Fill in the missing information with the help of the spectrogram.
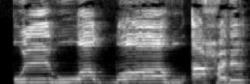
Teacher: یہاں پہ بھی دونوں پیش گر جائیں گی اور دال کے اوپر جزم آ جائے گی, اس پہ ہم قلقلہ کریں گے, یعنی کہ آواز کے اندر ایک آپ کو باؤنس بیک جیسی فیلنگ آئے گی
